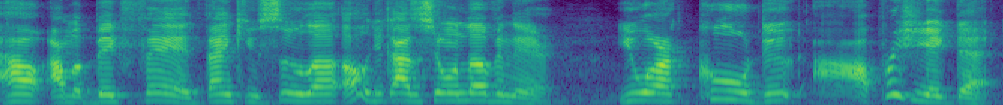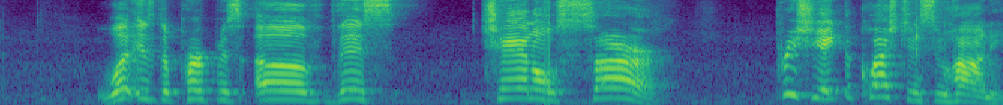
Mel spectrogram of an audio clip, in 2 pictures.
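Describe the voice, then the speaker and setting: A woman with an American accent speaks at a fairly slow pace and fairly high pitch, her bright, sharp tone marked by very wide pitch swings. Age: 40s. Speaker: motivational live streamer. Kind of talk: live stream chat reading comments. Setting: live stream. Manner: upbeat and animated.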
